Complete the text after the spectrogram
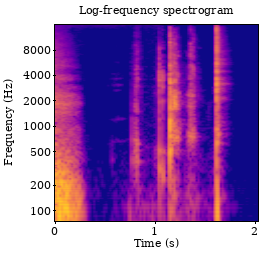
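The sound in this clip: Crinkling and tearing as a package of Hawaiian snacks is opened right in front of the microphone. A few sharp, crackly bursts follow a brief voice at the start.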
